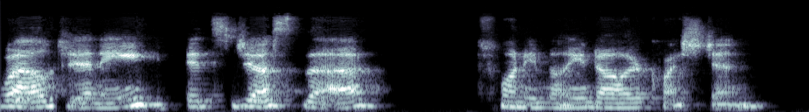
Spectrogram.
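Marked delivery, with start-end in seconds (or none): none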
